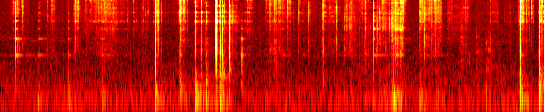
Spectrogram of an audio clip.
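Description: Fingers press down on large pieces of brown eggshell with white lining resting on a pile of eggshell flakes, cracking them apart. Short bursts of bright, crisp crackling and glassy clinks come in irregular clusters with quiet gaps between them. Several sharper, louder snaps stand out amid the crunching.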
